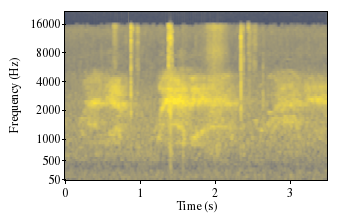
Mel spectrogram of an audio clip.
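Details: A common moorhen (Gallinula chloropus) in Tivoli Landscape Park, Ljubljana, Slovenia, on 20 December 2022 gives harsh, raspy croaking calls over a steady hiss of background noise, with a couple of sharp clicks.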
